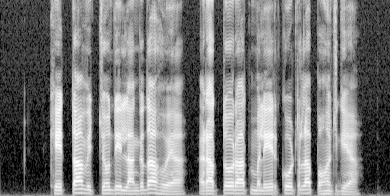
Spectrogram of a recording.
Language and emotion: Punjabi, neutral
